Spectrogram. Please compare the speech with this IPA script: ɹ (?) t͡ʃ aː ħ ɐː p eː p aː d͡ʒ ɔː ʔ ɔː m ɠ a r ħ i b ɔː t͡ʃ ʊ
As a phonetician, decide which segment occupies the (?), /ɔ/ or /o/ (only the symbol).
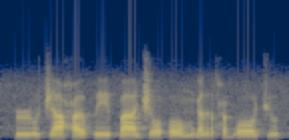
o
